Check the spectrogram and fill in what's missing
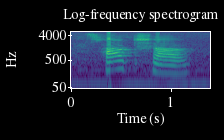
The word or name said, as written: hawkshaw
